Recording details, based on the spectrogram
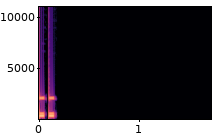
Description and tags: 2 beeps. Model 1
